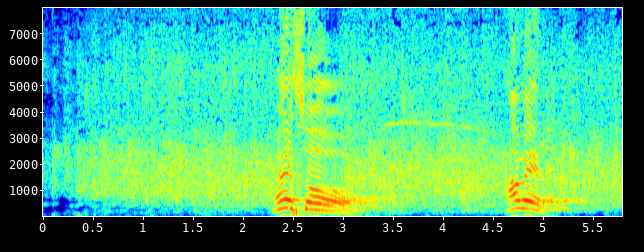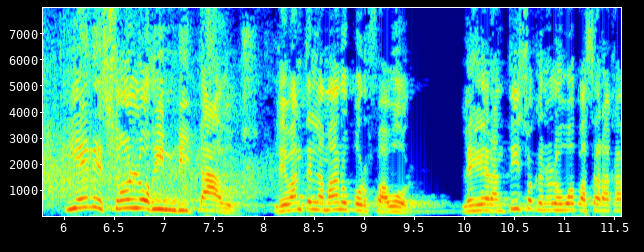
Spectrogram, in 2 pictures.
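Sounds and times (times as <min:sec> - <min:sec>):
audience applause: 0:00.0 - 0:08.7
speech: 0:02.3 - 0:03.3, 0:04.6 - 0:05.2, 0:06.0 - 0:11.5.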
